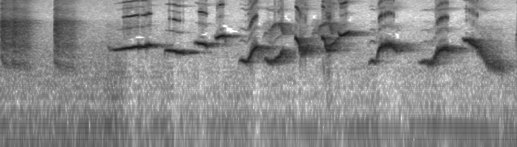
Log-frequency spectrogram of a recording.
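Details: A white-rumped shama delivers a fast, rich song of looping whistled slurs and buzzy rising notes, preceded by two soft rustling sounds, over a quiet indoor hum.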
